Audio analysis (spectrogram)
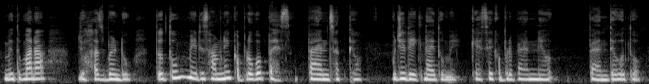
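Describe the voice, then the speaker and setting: A woman's voice: a little high, steady tone, quick pace, warm tone, close to an everyday voice. A woman doing a teasing shameless young husband. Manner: playful, pushy, teasing.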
